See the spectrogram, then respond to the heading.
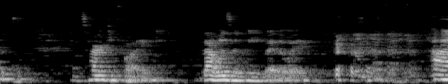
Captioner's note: laughter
